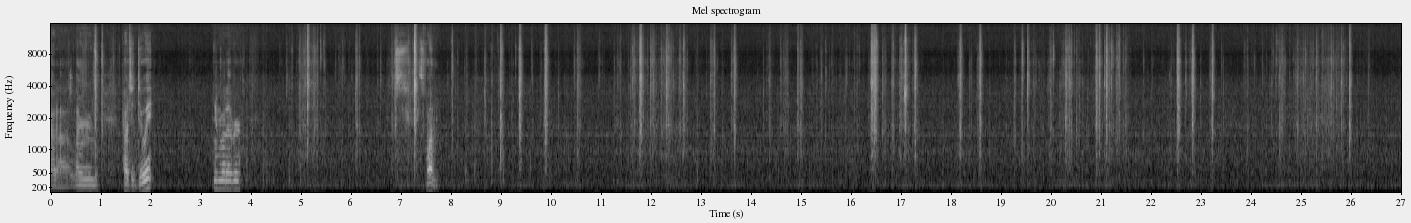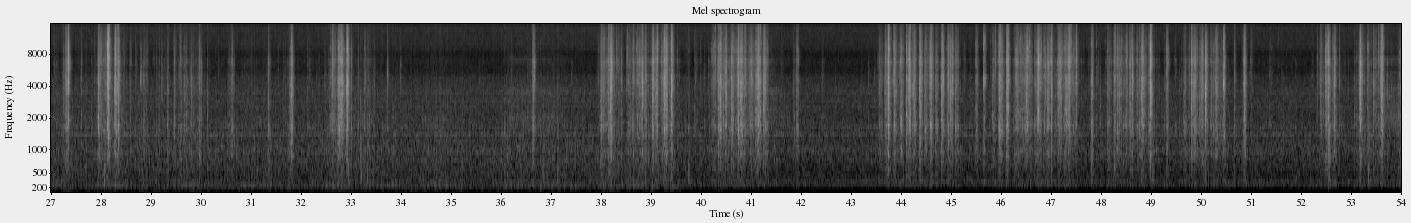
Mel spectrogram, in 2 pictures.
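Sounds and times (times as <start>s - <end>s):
puzzle cube plastic clicks: 4.7s - 17.4s, 18.1s - 26.1s, 27.1s - 30.7s, 31.3s - 33.5s, 38.0s - 39.6s, 40.2s - 41.4s, 43.5s - 51.0s, 52.4s - 54.0s.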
